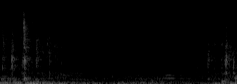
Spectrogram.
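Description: A command is typed on a computer keyboard, a short burst of quiet keystroke clicks with a brief pause in between.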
